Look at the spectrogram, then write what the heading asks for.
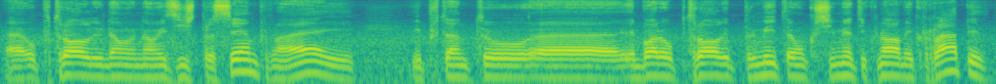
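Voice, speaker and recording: A man's voice: mid-range voice, fairly even intonation, a little fast, mellow, slight background noise. A man explaining hesitantly in an interview, often tagging on questions.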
